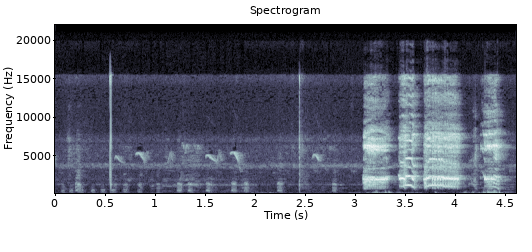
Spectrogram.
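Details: Decoy rooster used as a lure gives a harsh, broken crow in loud bursts after softer background chirping and clucking.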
